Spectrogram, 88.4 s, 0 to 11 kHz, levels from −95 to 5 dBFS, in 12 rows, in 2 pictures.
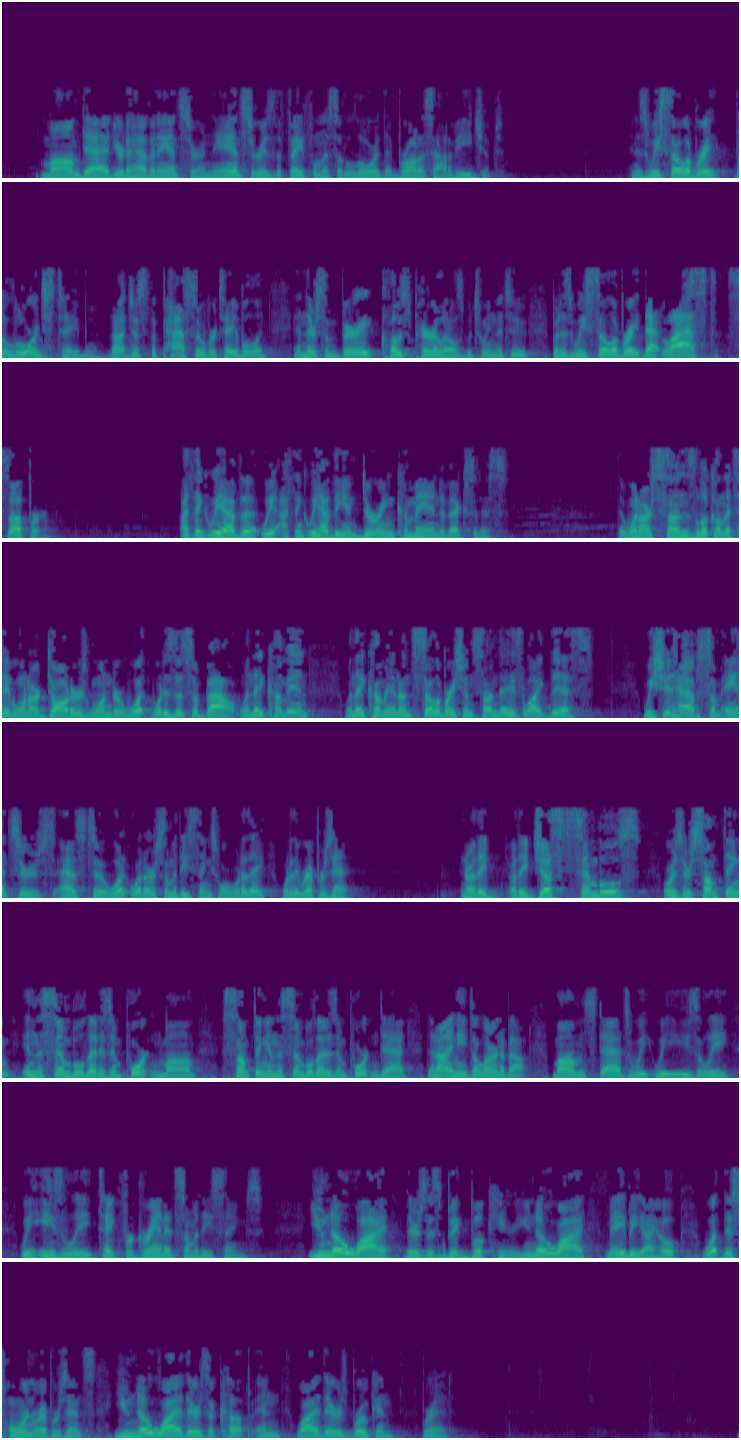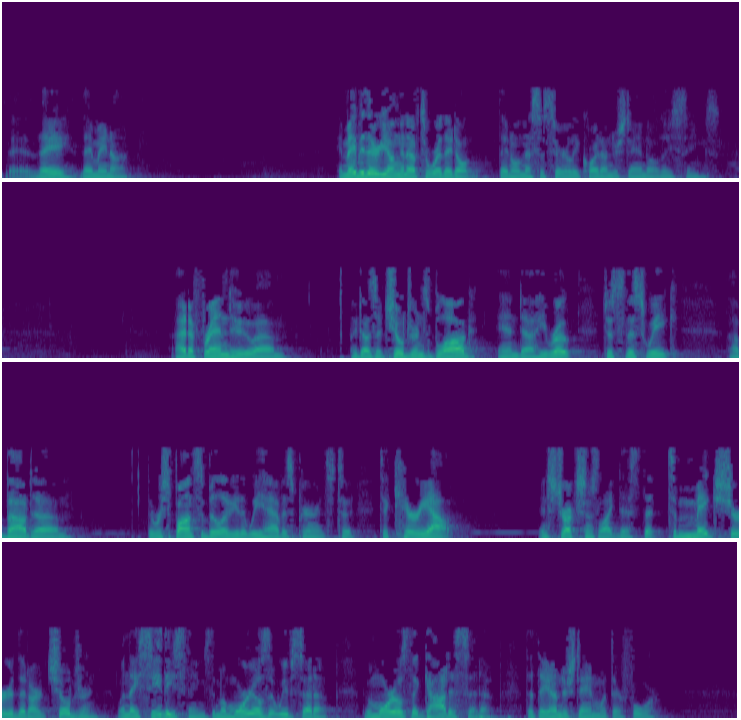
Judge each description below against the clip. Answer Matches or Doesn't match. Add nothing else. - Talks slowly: Doesn't match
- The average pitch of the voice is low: Doesn't match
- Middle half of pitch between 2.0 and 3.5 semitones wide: Doesn't match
